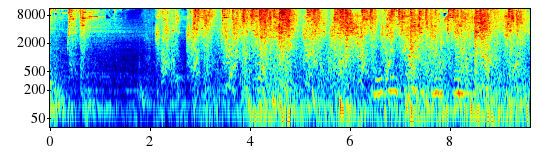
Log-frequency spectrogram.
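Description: Video game spell effects crackle and burst in rapid clashes.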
